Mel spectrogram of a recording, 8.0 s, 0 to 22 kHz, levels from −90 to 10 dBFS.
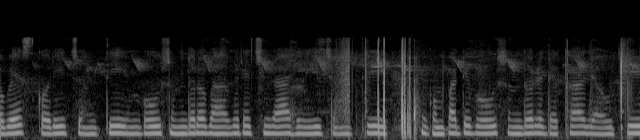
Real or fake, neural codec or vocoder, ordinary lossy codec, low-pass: real; none; none; 7.2 kHz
